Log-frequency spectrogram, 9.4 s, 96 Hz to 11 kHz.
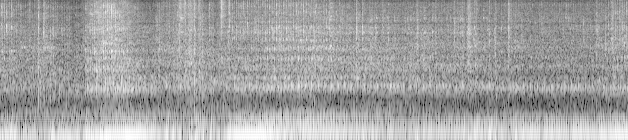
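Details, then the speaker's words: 1954 Farmall Super M tractor, hood off, bought at auction as non-running, warming up with oil pressure pegged. Deep, steady low thrum that swells briefly, then settles to an even beat with a little clatter. Normal running. "take a little movie of it this thing runs great it's unbelievable"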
